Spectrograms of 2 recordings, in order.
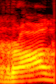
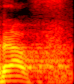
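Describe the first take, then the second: First: The word ends with a G sound. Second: The word ends with an F sound. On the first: The speaker calls it wrong. "रॉग नहीं पढ़ेंगे" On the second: The speaker calls it right. "जो सही उच्चारण होता है वो होता है रफ"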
